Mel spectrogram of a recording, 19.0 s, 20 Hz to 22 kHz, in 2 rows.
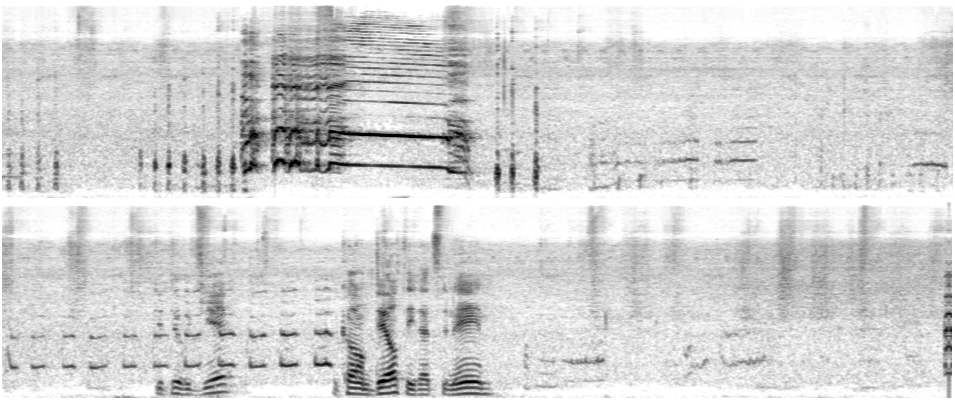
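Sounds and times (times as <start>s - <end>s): chickens clucking: 0.0s - 19.0s
rooster crowing: 2.4s - 4.9s.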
